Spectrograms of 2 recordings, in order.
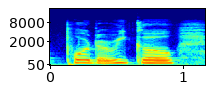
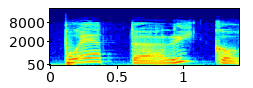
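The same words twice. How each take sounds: First: The R sounds are soft and not rolled. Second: The R sounds are strongly rolled. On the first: The speaker calls it wrong. "It ain't no Puerto Rico" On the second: The speaker calls it right. "you need to roll the R's a little more"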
